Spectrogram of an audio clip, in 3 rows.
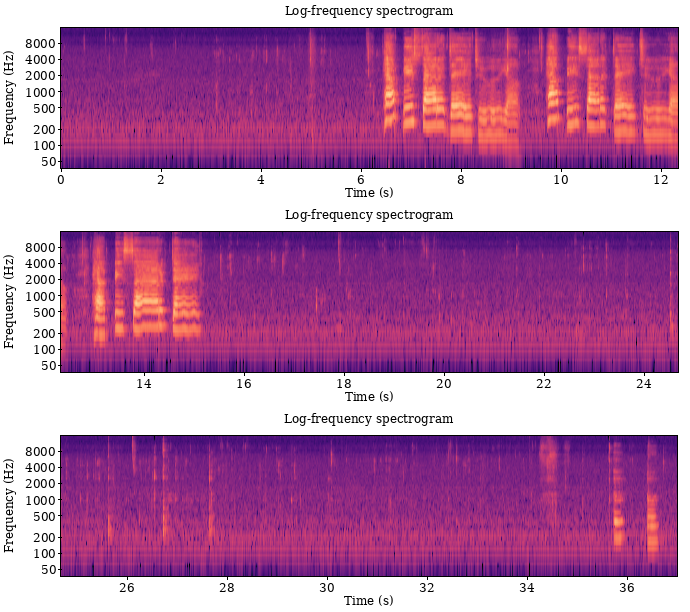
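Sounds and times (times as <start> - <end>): person chewing: 0.4 - 5.5, 6.1 - 6.4, 15.2 - 23.8, 24.4 - 36.8.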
